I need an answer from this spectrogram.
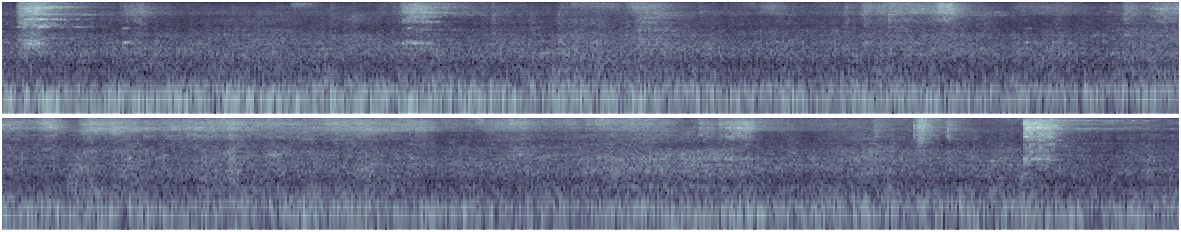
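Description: Double-stack container freight train rolling past at close range: a steady low rumble of wheels on rail, with brief high wheel squeals every few seconds.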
